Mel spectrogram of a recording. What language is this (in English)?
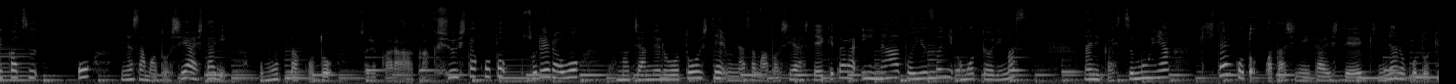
Japanese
